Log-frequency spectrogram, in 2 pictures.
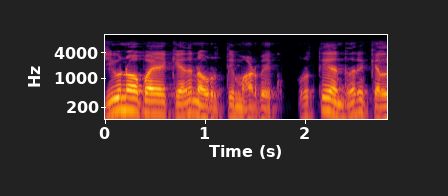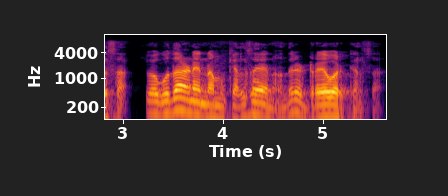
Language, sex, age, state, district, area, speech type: Kannada, male, 60+, Karnataka, Chikkaballapur, rural, spontaneous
